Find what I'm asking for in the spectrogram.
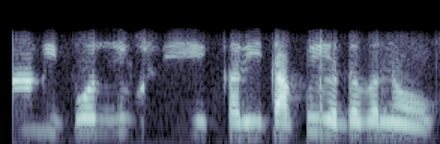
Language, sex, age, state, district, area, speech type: Manipuri, female, 60+, Manipur, Kangpokpi, urban, conversation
